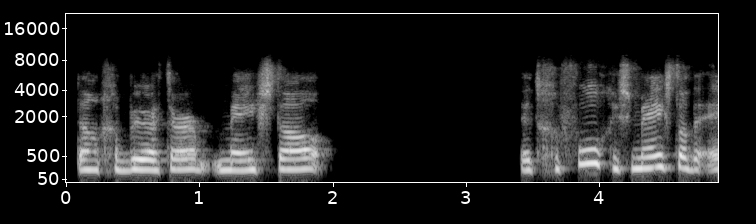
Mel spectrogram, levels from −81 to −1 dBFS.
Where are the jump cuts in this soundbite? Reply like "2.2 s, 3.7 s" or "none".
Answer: none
